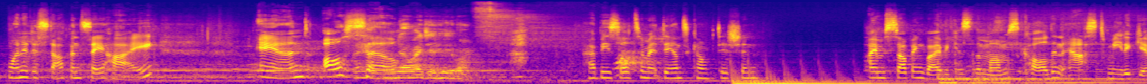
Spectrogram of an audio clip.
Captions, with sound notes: Wanted to stop and say hi. And also... I have no idea who you are. (gasps) Abby's Ultimate Dance Competition. I'm stopping by because the moms called and asked me to give them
